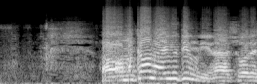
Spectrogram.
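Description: A man speaks loudly and clearly, close to a microphone.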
